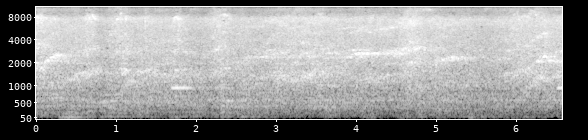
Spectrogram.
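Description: Several electric radio-controlled buggies racing on a carpet track, their motors whining up and down in pitch as they accelerate and brake, over a steady rushing noise. A short electronic beep sounds about two seconds in.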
